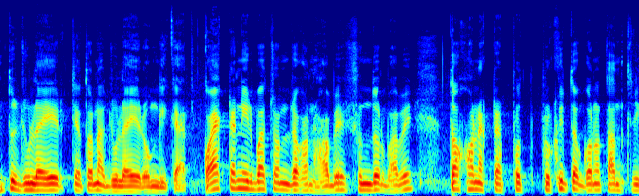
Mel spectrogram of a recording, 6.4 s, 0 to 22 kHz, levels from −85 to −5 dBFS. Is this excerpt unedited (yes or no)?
no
